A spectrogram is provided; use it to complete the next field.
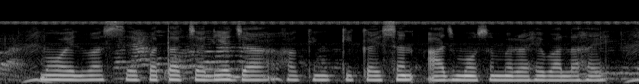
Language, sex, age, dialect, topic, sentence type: Magahi, female, 18-24, Central/Standard, agriculture, question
